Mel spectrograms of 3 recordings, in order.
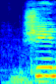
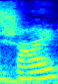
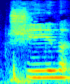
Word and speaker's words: Shein: Shein in the news. You look a bit. Oh, I know why. Because it's, maybe you call it Shine, because it's spelled Shein.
